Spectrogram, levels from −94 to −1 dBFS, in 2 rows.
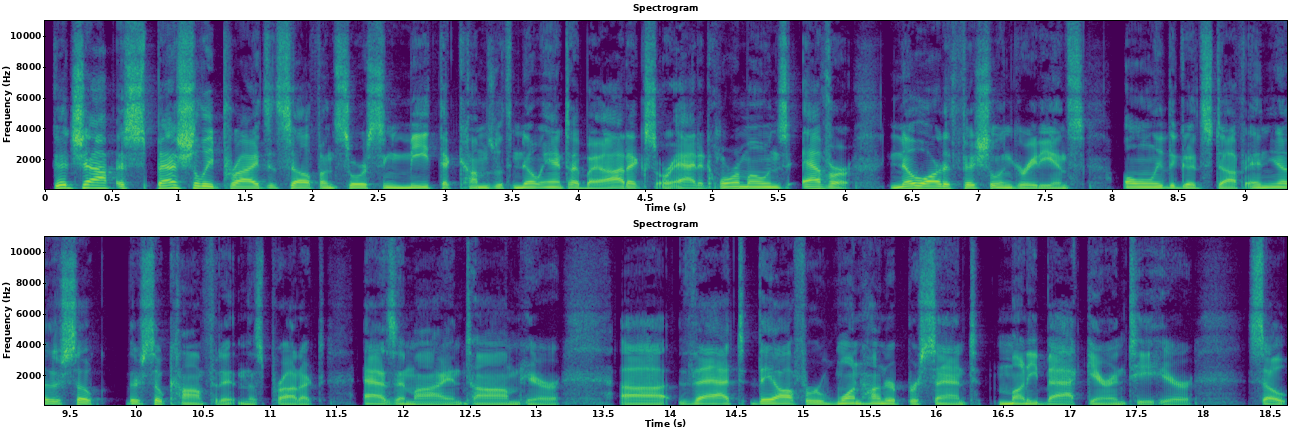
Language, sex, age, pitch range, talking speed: English, male, 40-59, 90-120 Hz, 165 wpm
